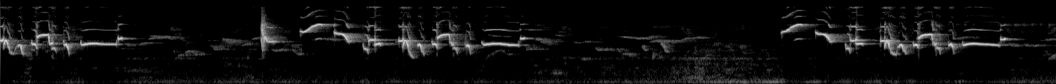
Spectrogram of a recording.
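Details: Oriental magpie-robin pouring out long phrases of rapid whistles, trills and slurred notes, separated by a few seconds of soft scattered notes.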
